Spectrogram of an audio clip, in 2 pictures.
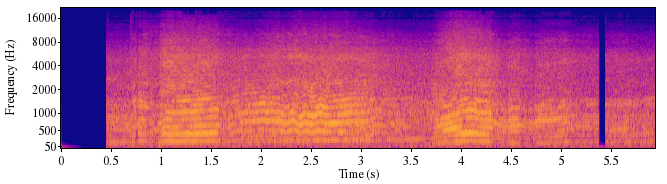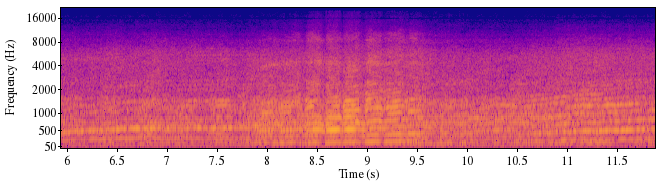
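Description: Super Touring race cars scream past at a raceway, engines rising and falling in pitch as they pass, with some tire squeal, loud and close, over a commentator talking.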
